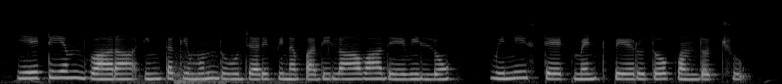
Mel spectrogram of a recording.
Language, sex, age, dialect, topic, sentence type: Telugu, female, 18-24, Southern, banking, statement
